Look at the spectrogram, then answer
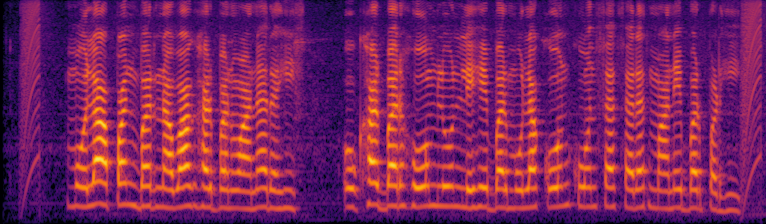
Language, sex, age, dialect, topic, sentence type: Chhattisgarhi, female, 18-24, Central, banking, question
